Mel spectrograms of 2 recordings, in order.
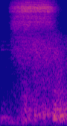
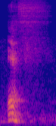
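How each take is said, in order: First: The letter is said as its speech sound. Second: The letter is said as its alphabet name. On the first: "Sound is S" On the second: "Name is S"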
